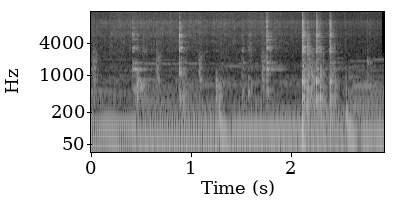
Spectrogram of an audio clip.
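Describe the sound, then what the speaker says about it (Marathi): Ground onion-coconut masala paste hitting hot oil, with a soft sizzle and several clear clinks and scrapes of a spoon stirring in the pan, close up. "कांदा खोबऱ्याचा मसाला वाटण केलेला तो टाकूया"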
